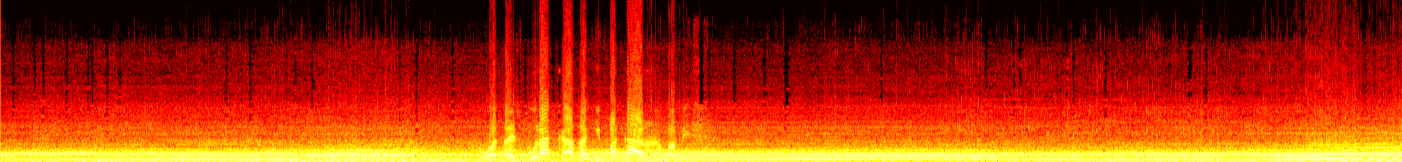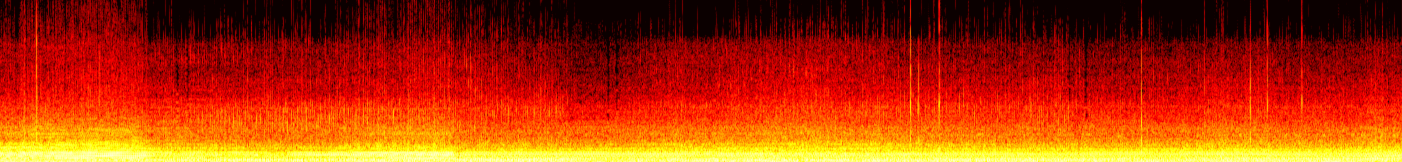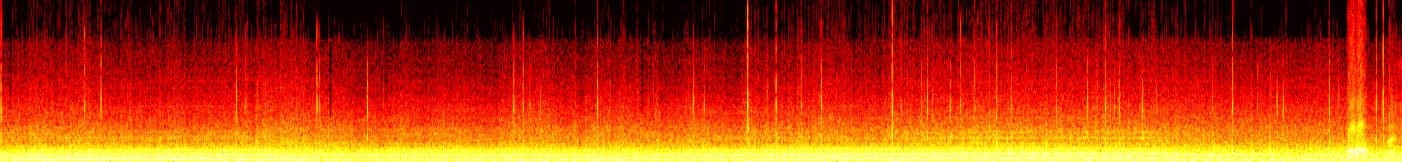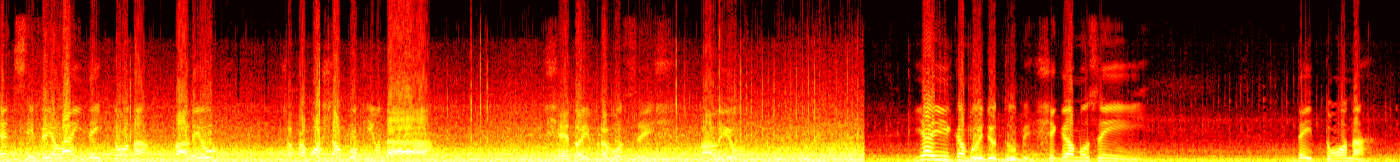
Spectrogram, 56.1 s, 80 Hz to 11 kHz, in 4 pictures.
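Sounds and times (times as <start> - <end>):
motorcycle engine cruising: 0.0 - 56.0
road noise: 0.0 - 56.0
wind noise: 0.0 - 56.0.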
